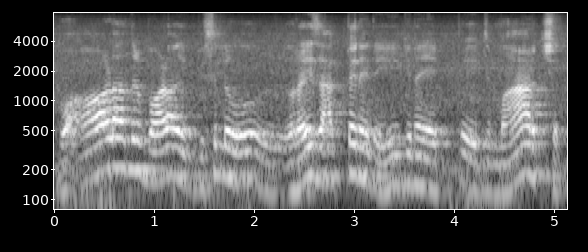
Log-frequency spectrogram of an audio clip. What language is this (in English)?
Kannada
